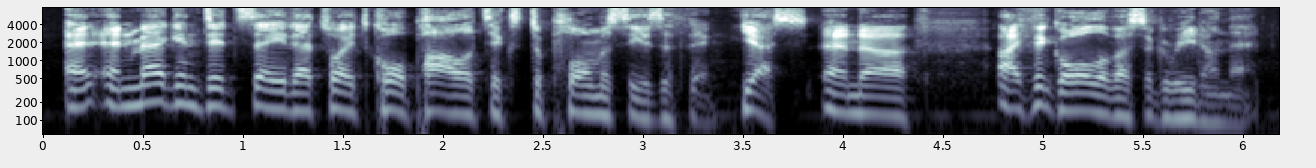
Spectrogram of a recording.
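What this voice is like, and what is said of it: Heavy New York accent. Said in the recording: “Pretty heavy. It's still there. ... You just sound over. Like a monotone New York now. ... that accent”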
